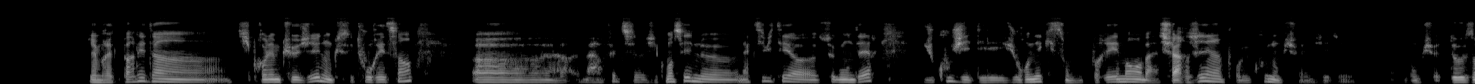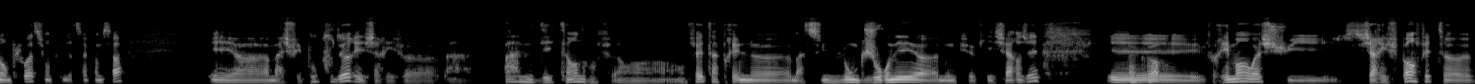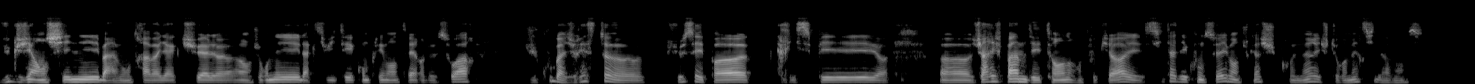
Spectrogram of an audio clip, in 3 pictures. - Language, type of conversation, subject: French, advice, Pourquoi n’arrive-je pas à me détendre après une journée chargée ?
- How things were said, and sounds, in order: other background noise; drawn out: "d'un"; drawn out: "Heu"; stressed: "vraiment"; stressed: "deux"; stressed: "pas"; drawn out: "en"; stressed: "longue journée"; drawn out: "Et"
